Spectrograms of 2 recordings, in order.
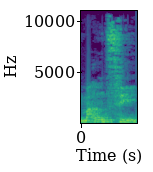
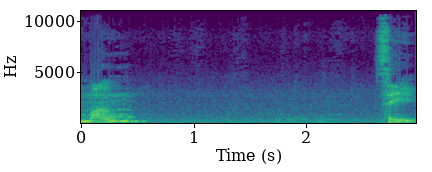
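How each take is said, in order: First: Said in the usual way. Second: "মাং", long pause, then "সি"; syllable by syllable. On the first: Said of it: "এবং সি". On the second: Shown as a demonstration. Teacher spelling out a Korean word for learners, syllable by syllable. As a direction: split "মাং" and "সি" into two separate beats. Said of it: "ময়াকারে মা অনেশ্বর".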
